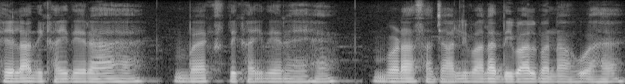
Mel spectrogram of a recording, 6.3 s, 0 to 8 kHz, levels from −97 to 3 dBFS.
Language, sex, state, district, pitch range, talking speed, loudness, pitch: Hindi, male, Jharkhand, Deoghar, 95-105 Hz, 165 wpm, -21 LUFS, 100 Hz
